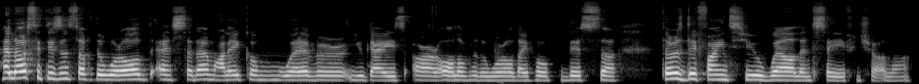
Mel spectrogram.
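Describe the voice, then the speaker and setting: A woman's voice: medium pitch, fairly even intonation, normal speed, warm tone. A woman from Algeria, a business coach, answering interview questions in a reflective way with some restarts.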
